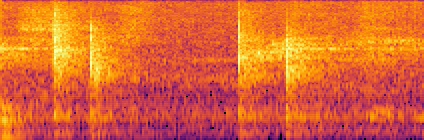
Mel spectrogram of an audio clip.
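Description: A few short, sharp clicks from pressing the control buttons on a Halo bassinet, working its volume control.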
